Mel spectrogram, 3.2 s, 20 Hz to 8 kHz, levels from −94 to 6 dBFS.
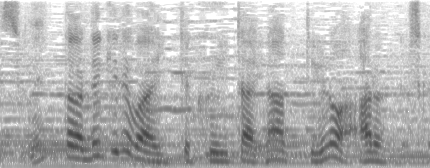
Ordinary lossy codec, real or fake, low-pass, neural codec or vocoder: none; real; none; none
